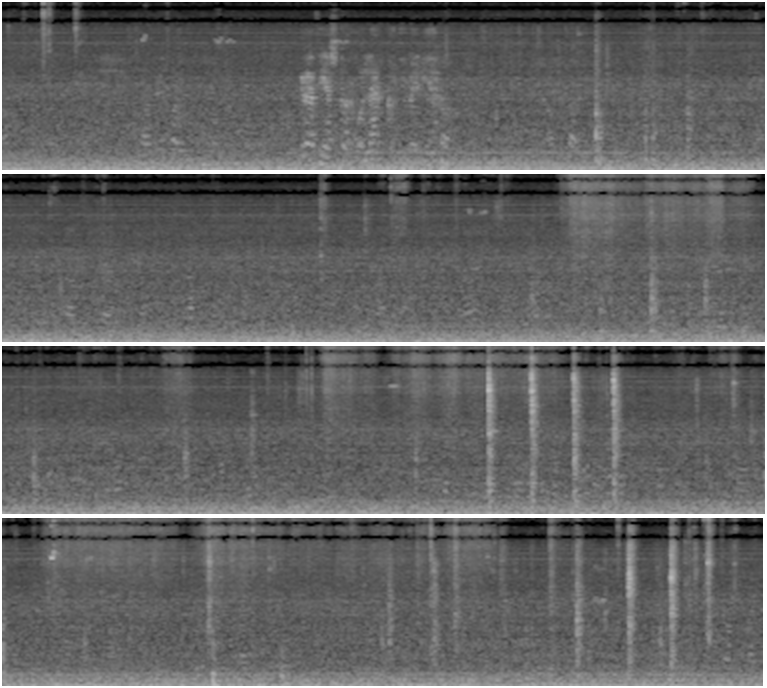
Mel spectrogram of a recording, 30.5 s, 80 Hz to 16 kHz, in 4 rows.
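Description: Steady low rumble of an Airbus A330 cabin in flight during the descent, heard from a passenger seat, with a few light clicks in the second half.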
